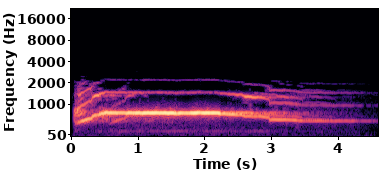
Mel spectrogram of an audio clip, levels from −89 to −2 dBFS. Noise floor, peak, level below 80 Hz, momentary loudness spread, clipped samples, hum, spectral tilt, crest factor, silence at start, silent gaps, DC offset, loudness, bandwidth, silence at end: -44 dBFS; -4 dBFS; -72 dBFS; 18 LU; under 0.1%; none; 6 dB/octave; 10 dB; 0.05 s; none; under 0.1%; -12 LUFS; 2.3 kHz; 0.85 s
